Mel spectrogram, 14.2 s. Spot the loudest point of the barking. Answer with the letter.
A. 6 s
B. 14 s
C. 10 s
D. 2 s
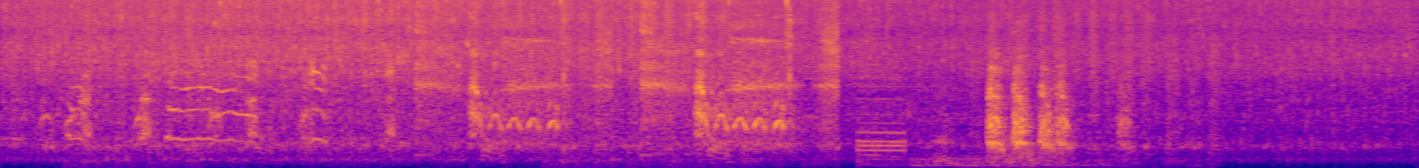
C.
